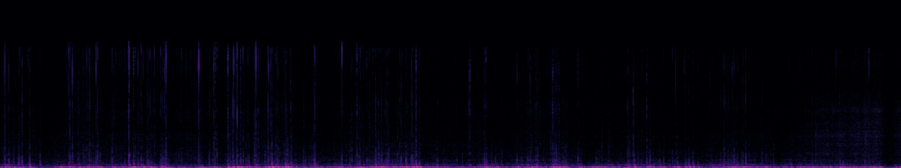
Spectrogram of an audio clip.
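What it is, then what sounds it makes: Knitted yarn microphone cover being scratched. Long nails on both hands scratch a black knitted yarn sleeve pulled over a microphone head. The result is a dense, continuous scratchy rumble, concentrated in the low range with a muffled woolly hum. Quick rustling flicks rise and fall throughout.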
